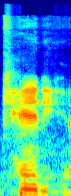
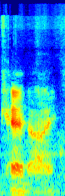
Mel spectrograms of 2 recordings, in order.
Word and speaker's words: Cannae: I wonder why he's calling it Canny. I've never heard it pronounced that way. I've always heard it pronounced Cannae, but who knows?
